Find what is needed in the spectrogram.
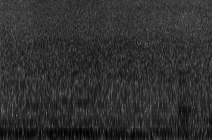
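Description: Steady low hum of a motor vehicle's engine running in street traffic, one even pitch with no revving.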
